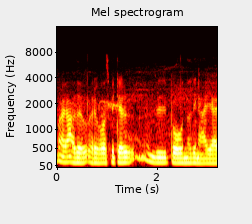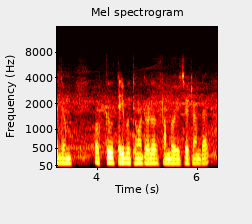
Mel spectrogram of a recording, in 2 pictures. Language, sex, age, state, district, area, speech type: Malayalam, male, 60+, Kerala, Pathanamthitta, rural, spontaneous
